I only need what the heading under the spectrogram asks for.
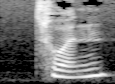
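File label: "cun" third tone, Mandarin Chinese pinyin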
